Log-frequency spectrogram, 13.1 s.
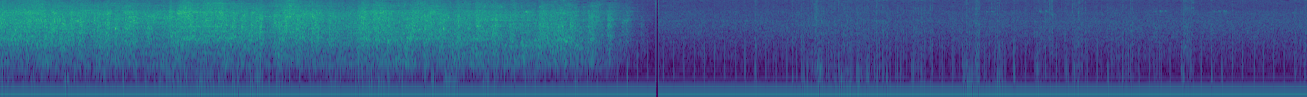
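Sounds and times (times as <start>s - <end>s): freight train cars rattling past: 0.0s - 6.5s.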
